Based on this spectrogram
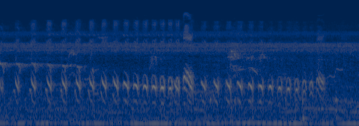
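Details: A male and female pair of barred antshrikes in Brazil duet in a fast, accelerating series of nasal, chuckling notes that run together and end in a flourish, over a steady insect drone.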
